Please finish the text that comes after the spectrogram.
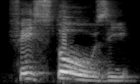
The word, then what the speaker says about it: festosi: Festosi. Okay, so now notice that you had two S's. One is an unvoiced S and one is a voiced S.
